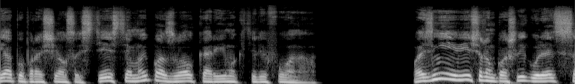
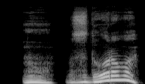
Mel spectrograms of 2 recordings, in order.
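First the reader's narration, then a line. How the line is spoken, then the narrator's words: Slightly confused. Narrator (Russian): ответил я слегка растерянно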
